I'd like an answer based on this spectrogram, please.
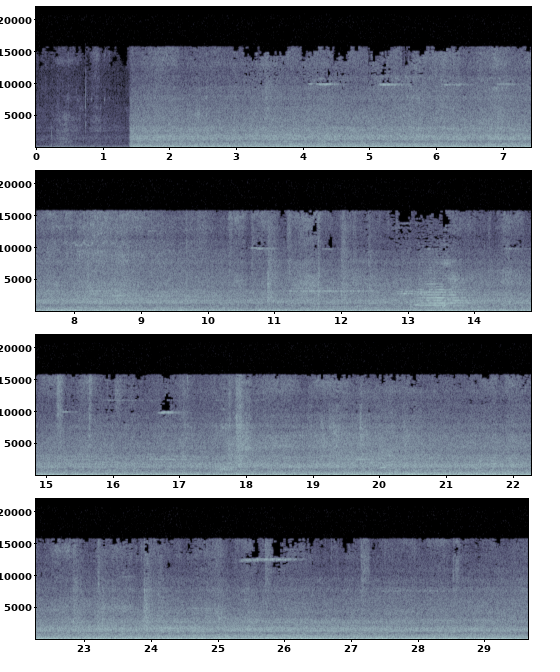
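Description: City traffic noise, a steady rumble that starts abruptly about a second in, with a short vehicle horn toot about halfway through.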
